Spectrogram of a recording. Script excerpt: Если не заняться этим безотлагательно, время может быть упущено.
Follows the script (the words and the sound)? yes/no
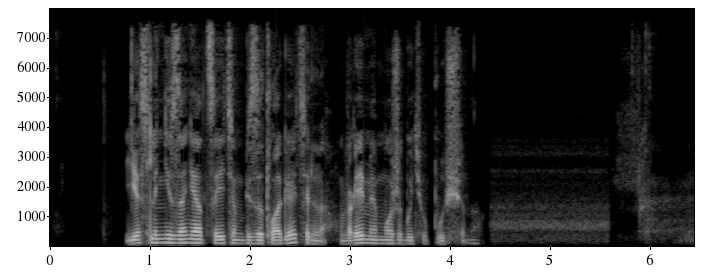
yes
